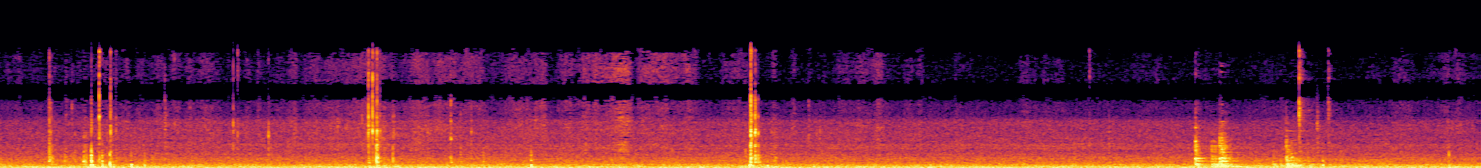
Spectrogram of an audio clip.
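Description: Steady workshop machine hum with a few sharp metallic clicks: one loud click about a second in, single clicks near four and near seven and a half seconds, and a short run of clinks near the end.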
